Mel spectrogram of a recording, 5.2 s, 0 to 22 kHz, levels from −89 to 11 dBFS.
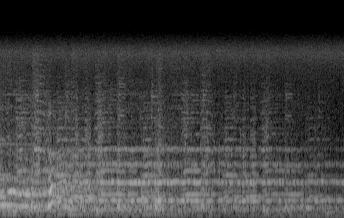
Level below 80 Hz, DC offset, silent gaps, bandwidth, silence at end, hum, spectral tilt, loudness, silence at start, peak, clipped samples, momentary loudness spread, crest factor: -54 dBFS; under 0.1%; none; 12.5 kHz; 0 s; none; -5.5 dB/octave; -30 LUFS; 0 s; -12 dBFS; under 0.1%; 11 LU; 18 dB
